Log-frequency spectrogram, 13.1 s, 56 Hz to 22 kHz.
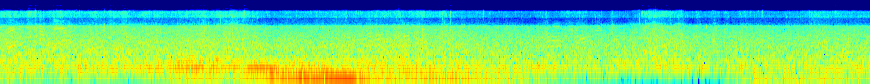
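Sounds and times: whitewater rushing on rapids: 0.0 - 8.9
low rumble: 3.7 - 8.2.

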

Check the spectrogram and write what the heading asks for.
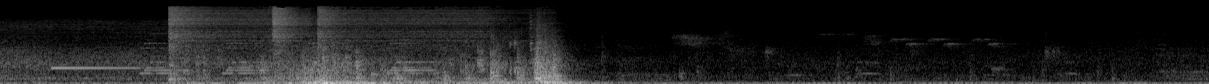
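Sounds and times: door chime: 0.5 - 2.6
train doors shutting thud: 0.9 - 6.2
compressed air hiss: 1.7 - 5.0.

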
